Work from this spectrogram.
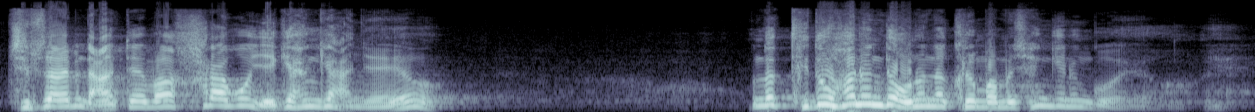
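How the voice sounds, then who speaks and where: A man's voice: high voice, very animated, quick pace. A middle-aged man preaching a sermon as senior pastor, asking the congregation questions and answering them himself. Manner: drops to a soft hush for prayers he acts out.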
